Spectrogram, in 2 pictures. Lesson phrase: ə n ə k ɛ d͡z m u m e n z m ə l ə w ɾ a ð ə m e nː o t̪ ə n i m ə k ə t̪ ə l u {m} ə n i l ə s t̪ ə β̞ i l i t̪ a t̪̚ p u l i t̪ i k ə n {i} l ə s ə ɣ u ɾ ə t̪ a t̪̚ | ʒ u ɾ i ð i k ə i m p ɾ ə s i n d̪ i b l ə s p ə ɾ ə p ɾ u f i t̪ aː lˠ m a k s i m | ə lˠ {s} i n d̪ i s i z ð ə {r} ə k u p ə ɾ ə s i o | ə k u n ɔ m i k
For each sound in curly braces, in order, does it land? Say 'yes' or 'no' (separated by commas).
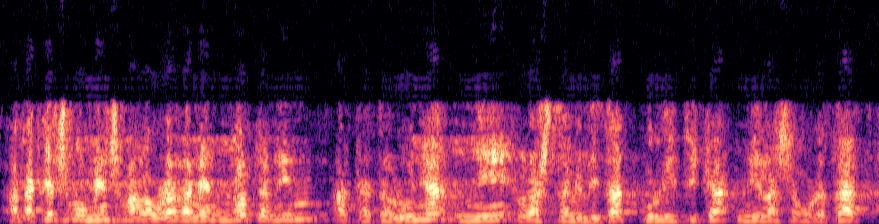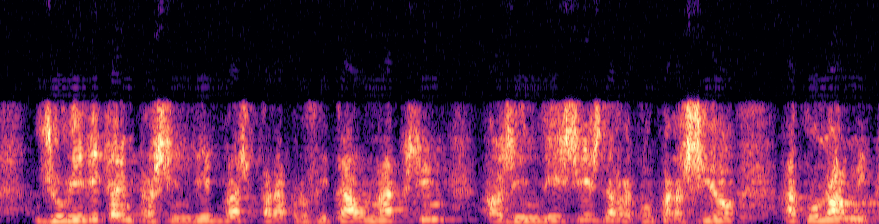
no, yes, no, yes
